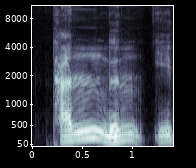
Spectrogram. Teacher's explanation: 디귿하고 니은이 만났을 때 뭐로 바뀌냐면 니은하고 니은으로 바뀌는 것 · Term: 비음화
